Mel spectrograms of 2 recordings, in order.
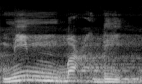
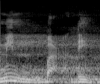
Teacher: Jika nun sakinah bertemu dengan ba, seolah-olah ada bunyi mim di sana.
